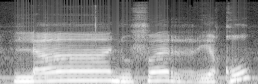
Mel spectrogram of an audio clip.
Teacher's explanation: میں نے یہ را باریک پڑھی ہے کیونکہ اس را کے نیچے زیر ہے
